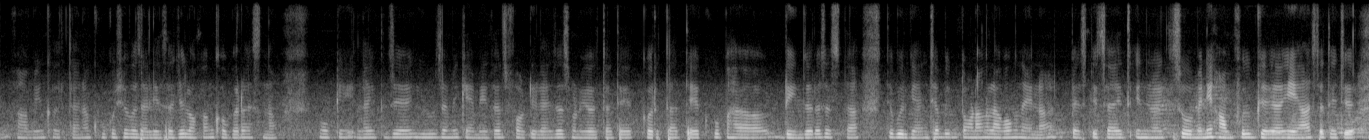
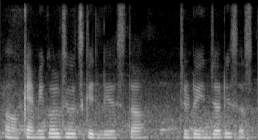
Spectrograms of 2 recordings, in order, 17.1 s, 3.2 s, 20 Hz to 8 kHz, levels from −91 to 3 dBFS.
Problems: none marked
